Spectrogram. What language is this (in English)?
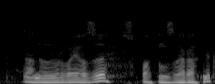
Kazakh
